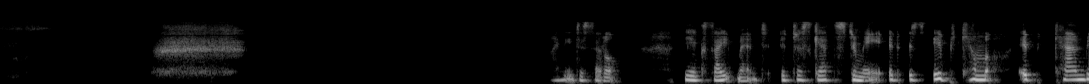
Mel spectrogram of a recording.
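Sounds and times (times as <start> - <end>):
deep breath taken in during a spring meditation: 1.6 - 2.5, 6.4 - 6.8
speech: 5.6 - 10.8.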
